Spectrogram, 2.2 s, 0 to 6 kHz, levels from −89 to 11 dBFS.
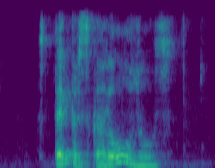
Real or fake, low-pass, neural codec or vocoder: fake; 5.4 kHz; codec, 16 kHz, 4 kbps, FunCodec, trained on Chinese and English, 50 frames a second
